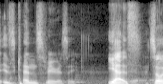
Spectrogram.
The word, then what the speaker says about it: Kenspiracy: no that's my last name your name is Ken conspiracy no conspiracy what's your first name Ken so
